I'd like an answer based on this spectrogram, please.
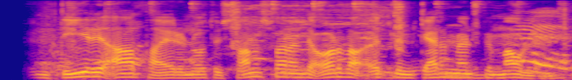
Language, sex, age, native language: Icelandic, male, 18-19, Icelandic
